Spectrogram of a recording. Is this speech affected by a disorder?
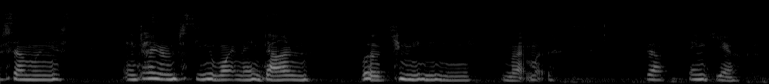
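Yes: cerebral palsy; present from birth.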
